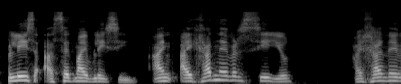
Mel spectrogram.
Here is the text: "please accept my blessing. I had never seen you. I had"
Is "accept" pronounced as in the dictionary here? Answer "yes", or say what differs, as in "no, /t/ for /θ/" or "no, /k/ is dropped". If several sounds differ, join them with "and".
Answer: no, /k/ is dropped and /p/ is dropped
